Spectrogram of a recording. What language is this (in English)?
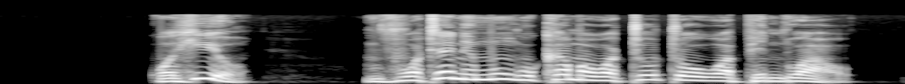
Swahili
